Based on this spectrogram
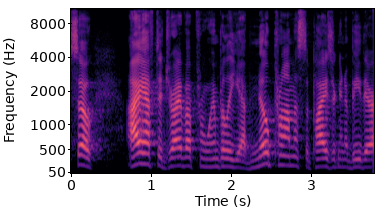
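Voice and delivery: ordinary talk, nothing marked

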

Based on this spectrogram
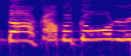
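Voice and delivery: high, tearful whine about pain; whimpering hypochondriac. Retold or imitated. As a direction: whine like every touch is agony. Arzy wailing.

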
